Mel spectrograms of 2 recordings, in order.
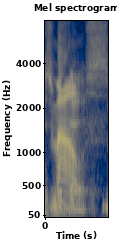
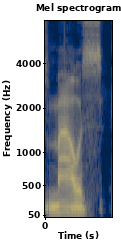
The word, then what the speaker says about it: Maus: M-A-U-S. – But it's one of those Mouse. – Mouse.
